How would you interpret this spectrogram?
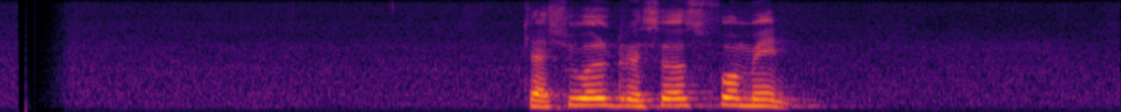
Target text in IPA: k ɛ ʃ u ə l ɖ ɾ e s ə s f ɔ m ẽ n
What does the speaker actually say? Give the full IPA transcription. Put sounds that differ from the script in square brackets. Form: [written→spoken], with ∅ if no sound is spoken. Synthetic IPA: k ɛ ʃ u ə l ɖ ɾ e s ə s f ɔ m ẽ n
